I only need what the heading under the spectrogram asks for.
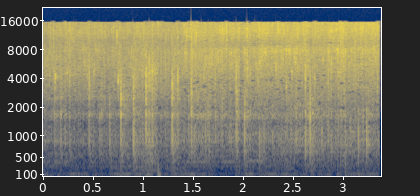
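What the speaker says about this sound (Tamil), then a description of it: "சின்ன வெங்காயம் போட்டு 2 நிமிஷம் ஆனதையும் பூண்டு போடுறேன்." Small onions and garlic fry in hot oil, a continuous close sizzle with scattered pops and stirring clicks throughout.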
